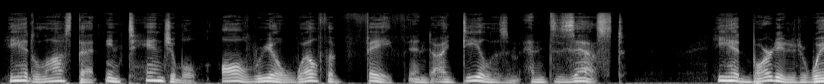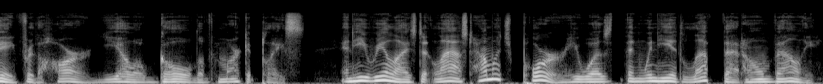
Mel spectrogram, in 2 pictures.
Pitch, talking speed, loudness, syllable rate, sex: 125 Hz, 165 wpm, -16 LUFS, 4.2 syllables/s, male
